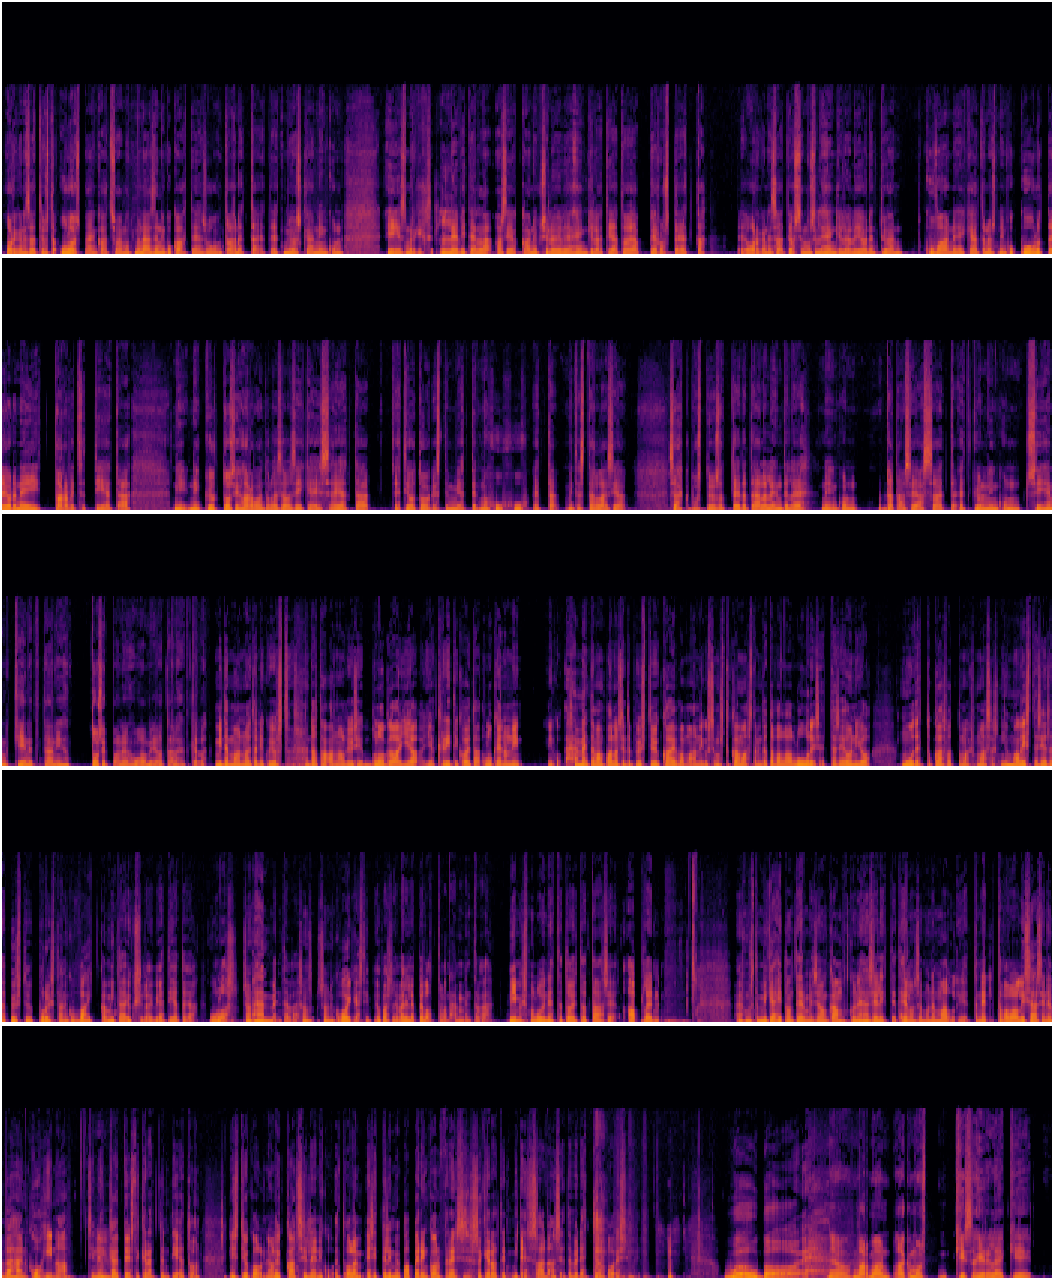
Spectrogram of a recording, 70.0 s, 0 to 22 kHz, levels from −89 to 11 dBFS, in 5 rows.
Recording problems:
none

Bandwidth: 14.5 kHz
